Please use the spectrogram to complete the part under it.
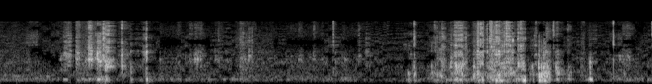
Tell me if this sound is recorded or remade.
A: remade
